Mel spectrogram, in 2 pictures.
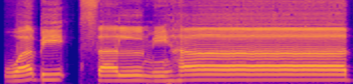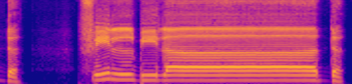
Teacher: hujung ni ada qalqalah kubra, lantunan yang besarlah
